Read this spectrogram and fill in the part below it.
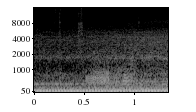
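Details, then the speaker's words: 2014 Jeep Compass after a no-crank no-start (codes P0600 and P0688) was fixed by installing a used, programmed PCM and clearing the codes: steady, even idle rumble with no knocks or misses, and the check engine light is off. "Okay, check engine light is gone, car runs."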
